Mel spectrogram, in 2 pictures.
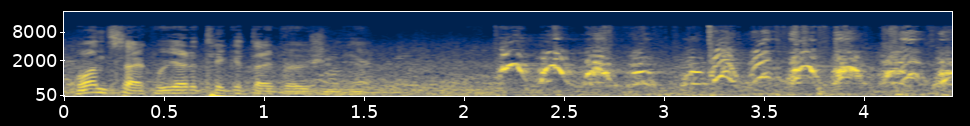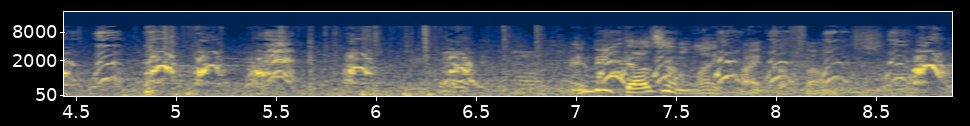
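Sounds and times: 
speech: 0.1 - 1.8, 7.2 - 8.8
small Tibetan terrier barking: 2.2 - 8.8.

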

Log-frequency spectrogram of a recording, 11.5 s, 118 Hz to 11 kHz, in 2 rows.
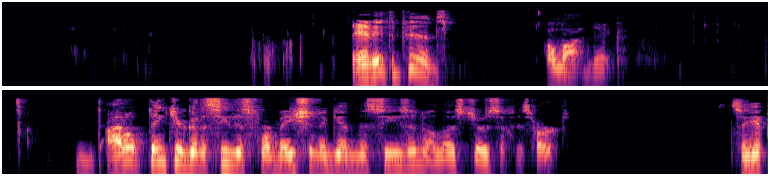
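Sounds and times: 
sipping coffee: 1.8 - 2.6
speech: 2.6 - 3.5, 4.1 - 4.7, 6.3 - 10.1, 11.2 - 11.4.

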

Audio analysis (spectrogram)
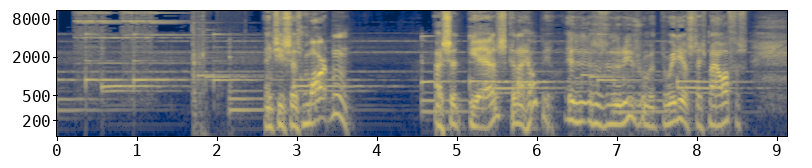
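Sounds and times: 
old-fashioned telephone bell ringing at night: 0.0 - 2.3
speech: 2.6 - 3.8, 4.7 - 9.1.

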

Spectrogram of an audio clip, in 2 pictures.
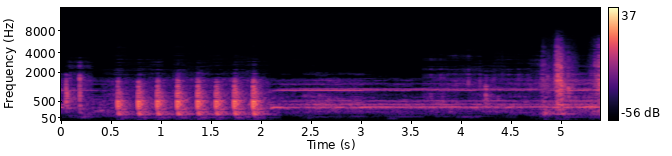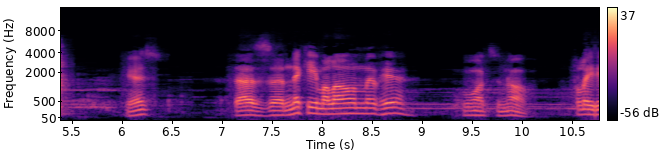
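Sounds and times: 
firm knocking on a house door: 0.6 - 2.2
speech: 6.1 - 6.5, 7.2 - 10.7.

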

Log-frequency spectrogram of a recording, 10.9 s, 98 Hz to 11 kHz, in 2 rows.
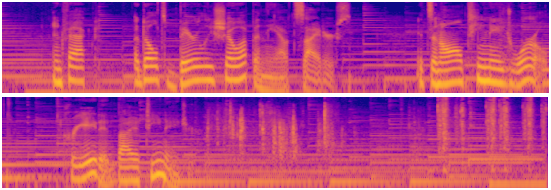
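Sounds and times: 
speech: 0.5 - 7.6
low tonal hum: 5.0 - 8.8
antique Underwood manual typewriter clacking: 7.6 - 9.0, 9.6 - 10.9.

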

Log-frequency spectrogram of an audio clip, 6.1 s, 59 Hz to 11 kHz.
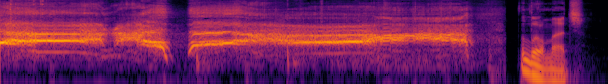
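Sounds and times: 
man screaming in a movie scream recording on a soundstage: 0.0 - 4.8
speech: 5.2 - 5.9.

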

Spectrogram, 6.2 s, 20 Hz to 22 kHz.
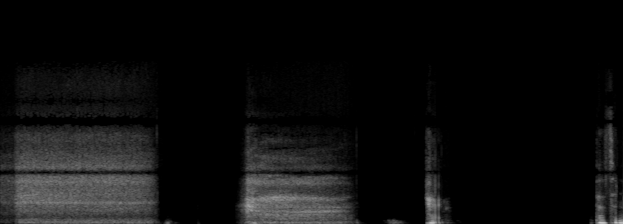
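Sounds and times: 
deep breath inhale and exhale: 0.0 - 1.8, 2.4 - 3.6
speech: 6.0 - 6.2.

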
